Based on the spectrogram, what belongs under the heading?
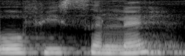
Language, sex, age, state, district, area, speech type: Malayalam, female, 45-60, Kerala, Palakkad, rural, spontaneous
